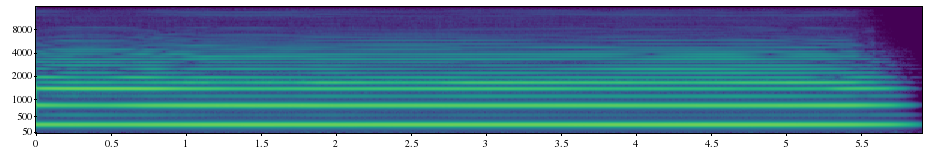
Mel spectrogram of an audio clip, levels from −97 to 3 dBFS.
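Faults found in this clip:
No faults found on review of the music clip; nothing audible to log or escalate.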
